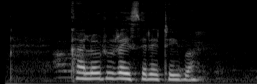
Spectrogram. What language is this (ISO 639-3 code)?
mas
